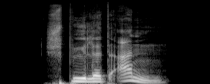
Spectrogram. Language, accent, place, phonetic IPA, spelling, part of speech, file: German, Germany, Berlin, [ˌʃpyːlət ˈan], spület an, verb, De-spület an.ogg
- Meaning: second-person plural subjunctive I of anspülen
